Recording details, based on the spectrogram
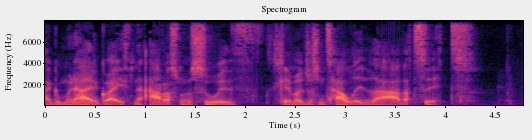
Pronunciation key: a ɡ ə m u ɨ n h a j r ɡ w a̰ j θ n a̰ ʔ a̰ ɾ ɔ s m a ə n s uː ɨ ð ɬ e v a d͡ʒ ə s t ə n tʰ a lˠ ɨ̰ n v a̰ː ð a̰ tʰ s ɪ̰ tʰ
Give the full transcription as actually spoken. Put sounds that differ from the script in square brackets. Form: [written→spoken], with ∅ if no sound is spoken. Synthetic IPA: a ɡ ə m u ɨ n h a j r ɡ w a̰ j θ n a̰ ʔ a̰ ɾ ɔ s m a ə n s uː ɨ ð ɬ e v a d͡ʒ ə s t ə n tʰ a lˠ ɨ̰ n [v→ð] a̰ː ð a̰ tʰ s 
